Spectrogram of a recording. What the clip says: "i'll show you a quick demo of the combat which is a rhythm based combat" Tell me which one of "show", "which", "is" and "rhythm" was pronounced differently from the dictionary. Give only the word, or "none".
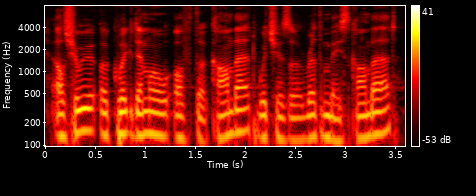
none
